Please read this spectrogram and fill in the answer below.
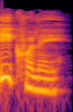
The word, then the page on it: equally: British English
